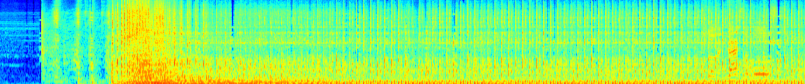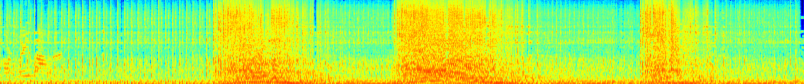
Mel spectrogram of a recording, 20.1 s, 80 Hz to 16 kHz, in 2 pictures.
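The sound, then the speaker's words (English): A Harley-Davidson motorcycle with a 2-into-1 Bassani exhaust, Screaming Eagle air filter and Stage 2 cam starts up and settles into a loud, rumbling idle, then revs sharply three times near the end. “This bike offers a 2-in-1 Bassani exhaust system, a Harley-Davidson Screaming Eagle air filter, and it also has a Stage 2 cam in it as well.”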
